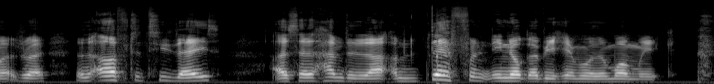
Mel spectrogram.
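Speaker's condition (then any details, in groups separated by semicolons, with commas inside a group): Cerebral palsy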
